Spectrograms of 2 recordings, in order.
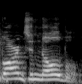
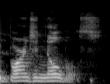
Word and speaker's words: Barnes & Noble: So, it's like Barnes & Noble. Some people say Barnes & Nobles, but I mean like Yeah.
